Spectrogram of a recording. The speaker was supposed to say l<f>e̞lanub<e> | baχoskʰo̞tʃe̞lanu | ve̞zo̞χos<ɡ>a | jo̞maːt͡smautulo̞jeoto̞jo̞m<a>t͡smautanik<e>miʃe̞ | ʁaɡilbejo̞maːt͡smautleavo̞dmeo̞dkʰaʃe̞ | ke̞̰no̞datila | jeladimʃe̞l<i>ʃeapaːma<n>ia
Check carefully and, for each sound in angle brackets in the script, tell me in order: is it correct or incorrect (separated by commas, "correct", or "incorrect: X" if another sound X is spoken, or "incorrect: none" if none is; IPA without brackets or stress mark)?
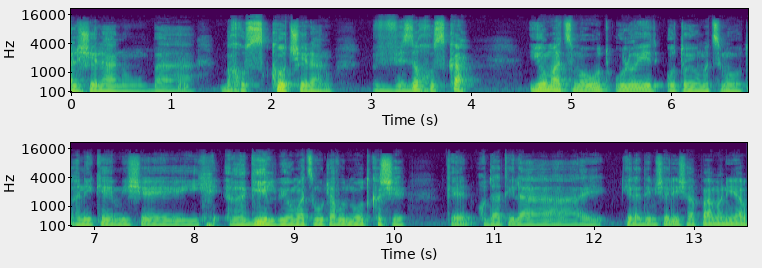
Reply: incorrect: ʃ, incorrect: a, incorrect: k, correct, correct, correct, correct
